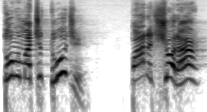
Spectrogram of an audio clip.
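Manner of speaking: high, loud preaching command; a firm preaching rebuke to the church; stern rebuke. Real, not acted. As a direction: scold them to stop whining. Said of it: "preacher rebuking the church".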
